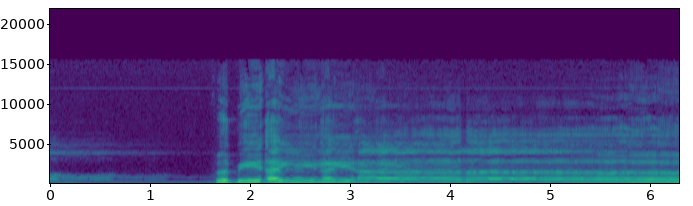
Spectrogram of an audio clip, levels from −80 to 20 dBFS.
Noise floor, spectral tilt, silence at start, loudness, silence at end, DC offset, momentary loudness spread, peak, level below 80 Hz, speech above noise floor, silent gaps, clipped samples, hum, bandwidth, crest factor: -56 dBFS; -5 dB/octave; 0 s; -23 LUFS; 0 s; 0.5%; 10 LU; -4 dBFS; -66 dBFS; 37 dB; none; under 0.1%; none; 16 kHz; 20 dB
